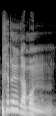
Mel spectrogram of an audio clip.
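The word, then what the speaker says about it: Pergamon: 거기에 이제 글을 썼죠이 버가모의 영어식 발음이 페르가몬 있데 양피지를 페르트 합니다이 페르가몬이라는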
